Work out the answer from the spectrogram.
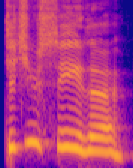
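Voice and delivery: high-pitched go at Scottish, abandoned; badly faked Scottish accent; failed Scottish accent. Shown as a demonstration. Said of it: "I can't do it".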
